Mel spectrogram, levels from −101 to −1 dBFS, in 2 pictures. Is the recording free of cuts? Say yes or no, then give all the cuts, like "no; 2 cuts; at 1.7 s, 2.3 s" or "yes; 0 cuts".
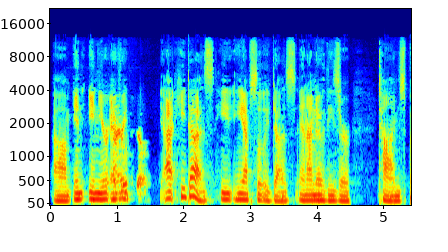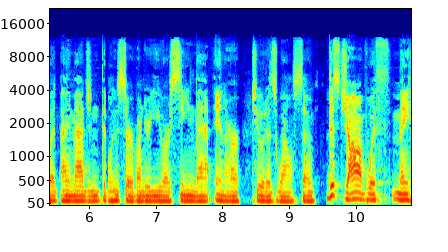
no; 5 cuts; at 4.9 s, 5.5 s, 6.3 s, 8.4 s, 9.6 s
